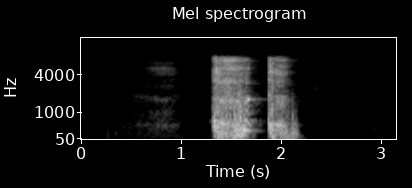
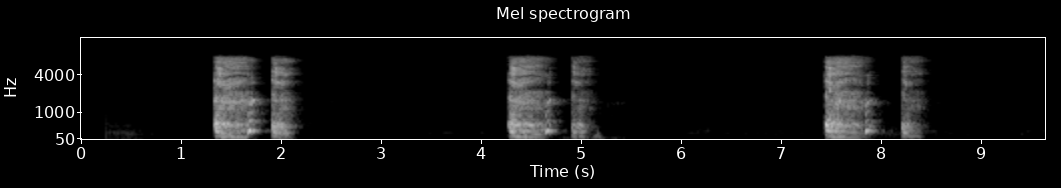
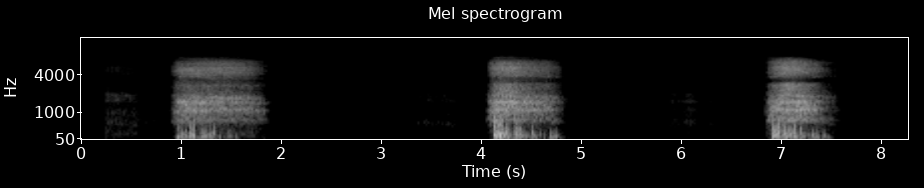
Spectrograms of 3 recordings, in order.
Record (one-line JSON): {"cough_length": "3.2 s", "cough_amplitude": 31627, "cough_signal_mean_std_ratio": 0.36, "three_cough_length": "9.6 s", "three_cough_amplitude": 28730, "three_cough_signal_mean_std_ratio": 0.31, "exhalation_length": "8.3 s", "exhalation_amplitude": 16158, "exhalation_signal_mean_std_ratio": 0.37, "survey_phase": "beta (2021-08-13 to 2022-03-07)", "age": "18-44", "gender": "Female", "wearing_mask": "No", "symptom_cough_any": true, "symptom_runny_or_blocked_nose": true, "symptom_fatigue": true, "symptom_headache": true, "smoker_status": "Never smoked", "respiratory_condition_asthma": false, "respiratory_condition_other": false, "recruitment_source": "Test and Trace", "submission_delay": "1 day", "covid_test_result": "Positive", "covid_test_method": "RT-qPCR", "covid_ct_value": 19.2, "covid_ct_gene": "N gene"}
